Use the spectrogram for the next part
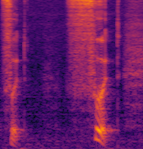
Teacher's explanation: E tem um leve A no final. Então não é foot.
